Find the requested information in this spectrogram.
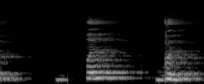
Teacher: Bunyi flosif ini adalah bunyi yang dihasilkan karena udara itu dia dihambat sepenuhnya pada rongga mulut lalu dilepaskan secara tiba-tiba sehingga timbullah bunyi letupan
